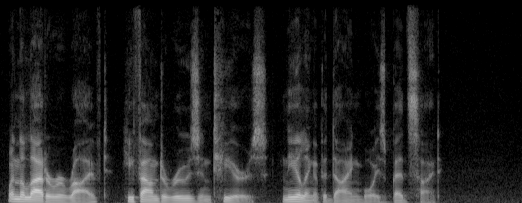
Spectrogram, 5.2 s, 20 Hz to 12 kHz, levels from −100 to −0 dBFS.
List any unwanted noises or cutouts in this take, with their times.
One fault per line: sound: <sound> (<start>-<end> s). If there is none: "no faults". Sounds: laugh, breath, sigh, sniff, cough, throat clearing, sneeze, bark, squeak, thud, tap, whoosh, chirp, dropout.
no faults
